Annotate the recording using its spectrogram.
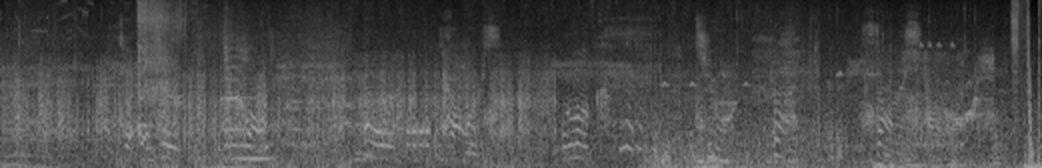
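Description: A young woman talks casually into a microphone close by.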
